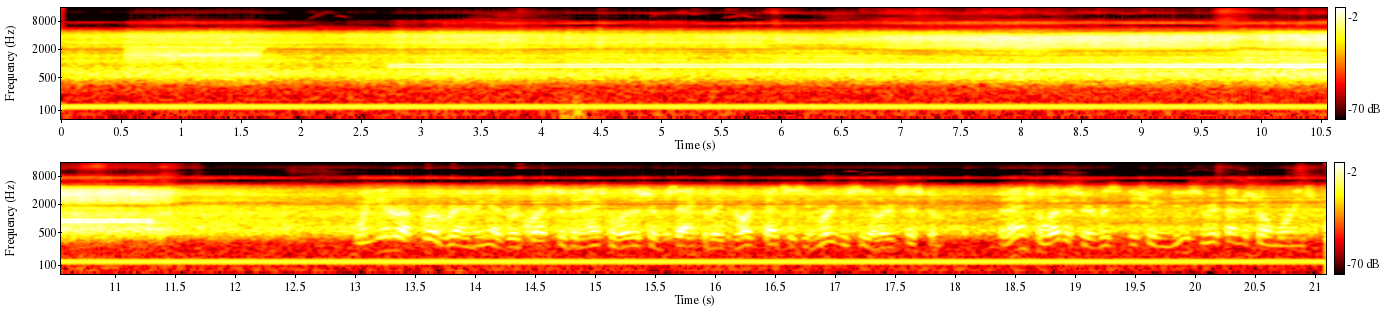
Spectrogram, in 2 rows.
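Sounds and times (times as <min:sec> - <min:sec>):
radio static hiss and hum: 0:00.0 - 0:21.0
buzzing data burst: 0:00.5 - 0:01.8, 0:02.7 - 0:11.5
two-tone attention signal: 0:02.8 - 0:05.3.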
